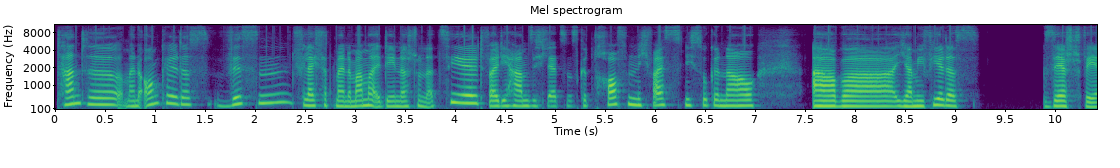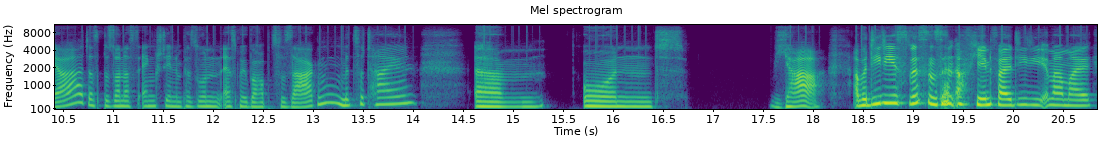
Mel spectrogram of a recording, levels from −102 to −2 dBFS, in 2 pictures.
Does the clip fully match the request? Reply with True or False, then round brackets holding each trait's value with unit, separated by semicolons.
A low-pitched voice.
False (205 Hz)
